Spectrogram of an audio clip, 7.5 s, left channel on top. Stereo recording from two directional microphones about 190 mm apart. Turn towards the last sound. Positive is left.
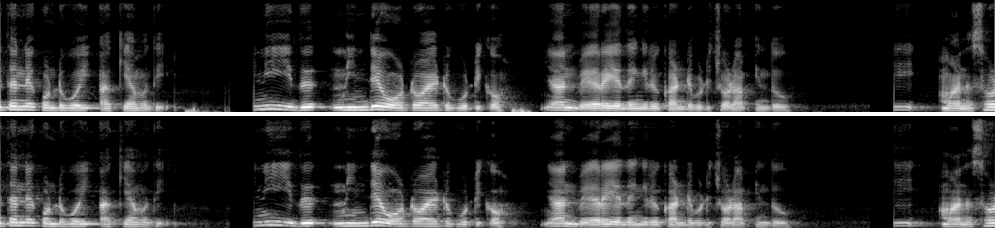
turn(degrees=35)  # may be behind; listen again after turning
